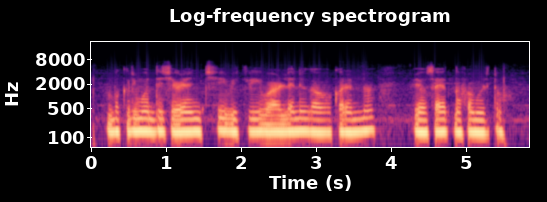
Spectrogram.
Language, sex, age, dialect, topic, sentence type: Marathi, male, 60-100, Standard Marathi, agriculture, statement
